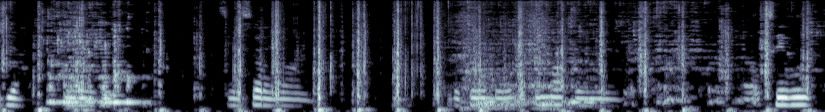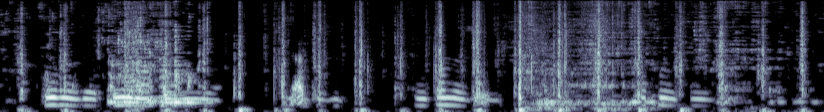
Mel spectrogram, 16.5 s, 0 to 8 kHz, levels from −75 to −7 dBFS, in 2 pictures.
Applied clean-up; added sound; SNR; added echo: classical method Wiener filter.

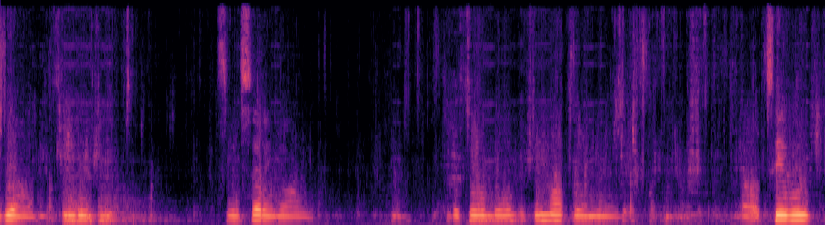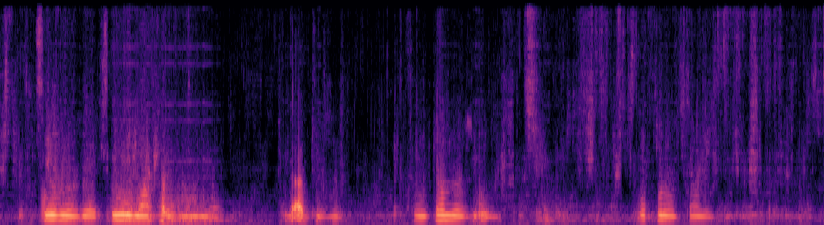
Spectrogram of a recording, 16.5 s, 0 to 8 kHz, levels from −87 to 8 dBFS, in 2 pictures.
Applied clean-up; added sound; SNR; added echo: neural separator model SepFormer DNS4.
